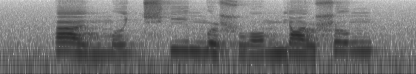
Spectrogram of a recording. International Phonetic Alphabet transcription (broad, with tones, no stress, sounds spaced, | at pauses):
a˥˩ ɪ̯ m ɤ˧˥ t͡ɕʰ i˥ n̪ ɤ˥˩ ʂ w ɔ˧˥ m j ɑ˥˩ ʊ̯ ʂ ɤ˥ ŋ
